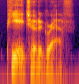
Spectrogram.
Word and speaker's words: photograph: The stress is on the first syllable, P-H-O-tograph. That second O reduces to a schwa, photograph.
